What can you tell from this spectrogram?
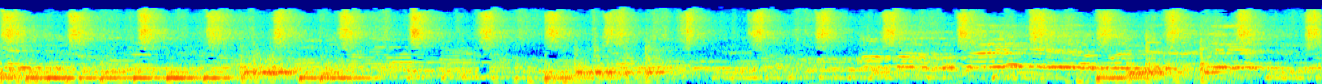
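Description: Choir singing with a hand shaker keeping an even beat of about four strokes a second.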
